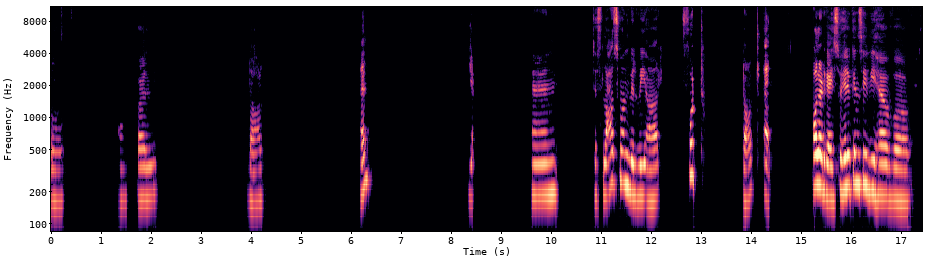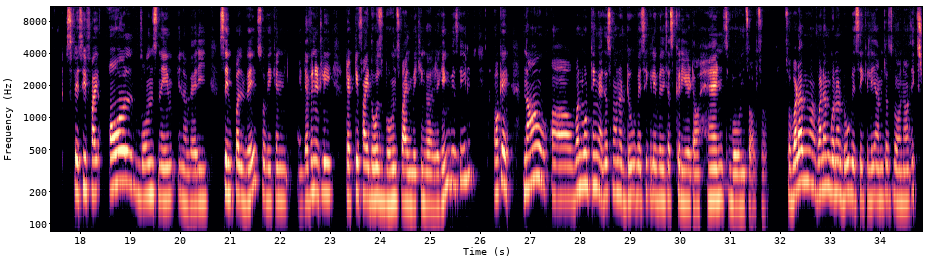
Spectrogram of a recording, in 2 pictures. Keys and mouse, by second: 10.0-10.4 middle drag, 10.7 click, 11.8-16.0 drag, 13.1 o, 16.5 `, 18.0 shift+middle drag, 21.0 shift+middle drag, 21.6-21.9 shift+middle drag, 28.6-28.9 shift+middle drag, 33.8 click.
